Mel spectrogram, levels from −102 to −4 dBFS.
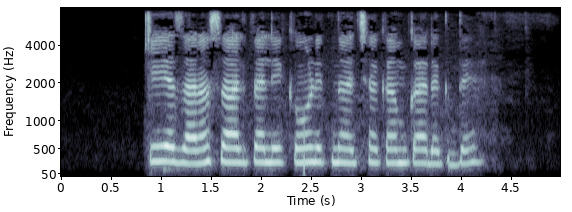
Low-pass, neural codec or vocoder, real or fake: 7.2 kHz; none; real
